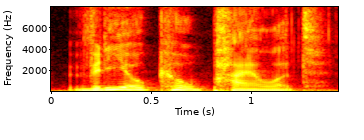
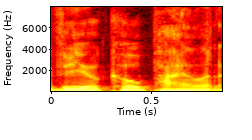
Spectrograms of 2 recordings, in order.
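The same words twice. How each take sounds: First: It is said in a deep movie-trailer voice. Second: It is said in his normal speaking voice.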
